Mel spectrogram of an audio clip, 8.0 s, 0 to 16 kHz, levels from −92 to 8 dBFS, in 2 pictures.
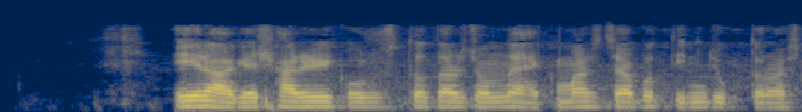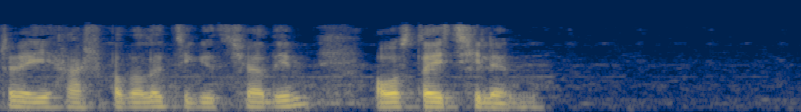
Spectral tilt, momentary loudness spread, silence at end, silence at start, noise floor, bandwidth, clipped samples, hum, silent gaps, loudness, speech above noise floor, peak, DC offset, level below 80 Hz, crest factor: -6.5 dB/octave; 10 LU; 1.3 s; 0.9 s; -67 dBFS; 7.8 kHz; under 0.1%; none; none; -20 LUFS; 48 dB; -2 dBFS; under 0.1%; -58 dBFS; 18 dB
